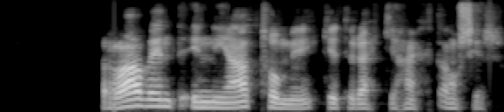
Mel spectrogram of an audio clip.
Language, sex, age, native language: Icelandic, male, 30-39, Icelandic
